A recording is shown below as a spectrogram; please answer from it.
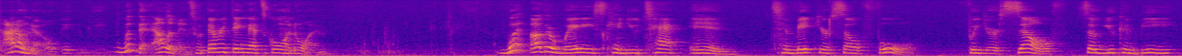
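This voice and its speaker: A woman vlogger talking to her viewers about getting a full life, slow and reflective with many fillers, a little raspy from a cold. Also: medium pitch, darkish tone. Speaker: vlogger giving life advice. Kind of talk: casual talking-to-camera advice.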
